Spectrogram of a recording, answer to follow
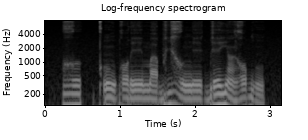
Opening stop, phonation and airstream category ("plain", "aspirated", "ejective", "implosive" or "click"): ejective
